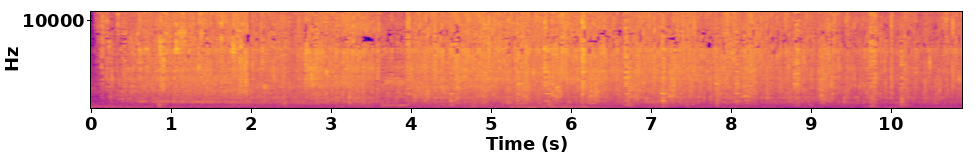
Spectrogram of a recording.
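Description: Soya chap pieces hitting hot mustard oil in a steel kadhai: the oil sizzles at once and keeps frying steadily. A metal spatula stirs the pieces, clicking and scraping against the pan.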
